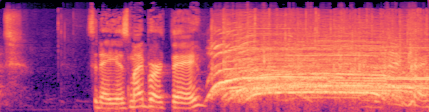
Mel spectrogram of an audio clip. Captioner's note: cheers and applause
